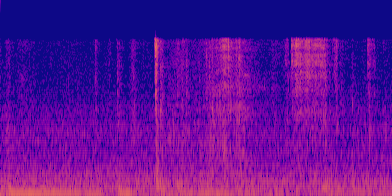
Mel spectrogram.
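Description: Quiet handling noises as a takeout food container is set aside and a person sits back down: a sharp click about two seconds in and a couple of brief rustles a little later, over a low steady hum.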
